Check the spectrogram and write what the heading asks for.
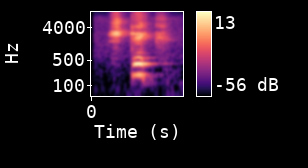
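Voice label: "darab", Hungarian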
